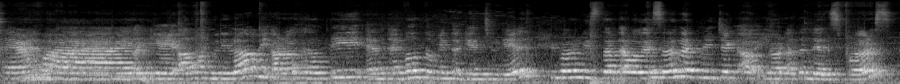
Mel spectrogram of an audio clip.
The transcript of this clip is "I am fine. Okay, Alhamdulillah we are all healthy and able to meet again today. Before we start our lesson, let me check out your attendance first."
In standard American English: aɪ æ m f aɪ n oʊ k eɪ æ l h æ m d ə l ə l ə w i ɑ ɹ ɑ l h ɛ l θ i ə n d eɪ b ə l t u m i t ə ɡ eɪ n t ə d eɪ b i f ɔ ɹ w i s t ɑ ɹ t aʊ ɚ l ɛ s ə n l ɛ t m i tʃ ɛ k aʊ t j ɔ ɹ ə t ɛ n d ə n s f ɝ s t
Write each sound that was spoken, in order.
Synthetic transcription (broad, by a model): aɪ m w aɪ oʊ k eɪ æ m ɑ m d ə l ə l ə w i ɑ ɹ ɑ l h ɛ l t i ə n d eɪ b ə l t u m i t ə ɡ eɪ n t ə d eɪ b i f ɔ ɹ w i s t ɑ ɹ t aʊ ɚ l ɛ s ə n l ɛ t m i tʃ ɛ k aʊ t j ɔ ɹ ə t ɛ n d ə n s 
